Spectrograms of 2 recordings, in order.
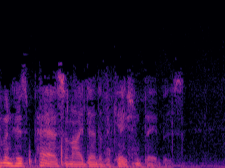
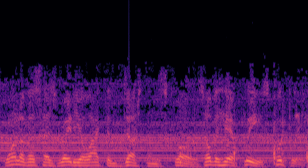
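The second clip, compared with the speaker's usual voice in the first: louder, higher urgent orders; urgent warning; 5 semitones higher, 4 dB louder than usual. Acted. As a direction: hurry him into the zone. Alarm, contamination warning.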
